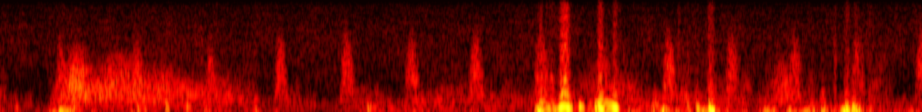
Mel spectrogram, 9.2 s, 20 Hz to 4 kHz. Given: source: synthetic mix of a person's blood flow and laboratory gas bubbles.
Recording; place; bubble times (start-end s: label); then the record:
Doppler ultrasound of blood flow; subclavian vein
5.44-5.56 s: bubbles
From the record:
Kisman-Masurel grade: 111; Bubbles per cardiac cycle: 1 to 2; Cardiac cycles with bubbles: 1 to 10%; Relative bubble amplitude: barely perceptible (0.100 to 0.250); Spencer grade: 1 (occasional bubble signal discernible with the cardiac motion signal, with majority of cardiac periods free of bubbles); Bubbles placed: anywhere in the cardiac cycle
